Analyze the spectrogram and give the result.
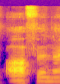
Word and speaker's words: often: I looked it up, and actually both are correct. The first pronunciation, which I guess in a dictionary, the first one is the more used one, is often. – Yeah. – Without the T. But often with the T is also correct.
